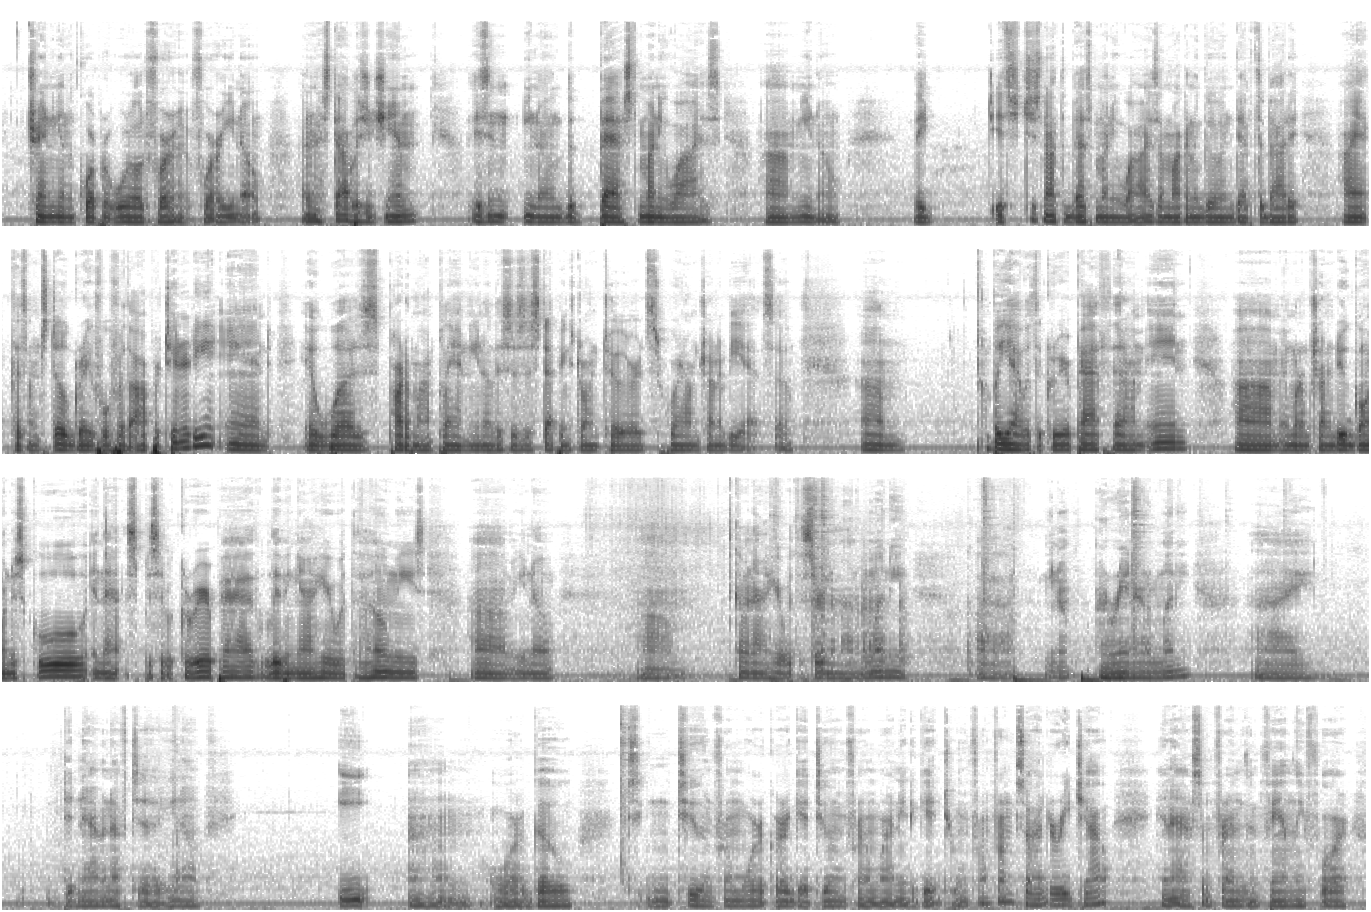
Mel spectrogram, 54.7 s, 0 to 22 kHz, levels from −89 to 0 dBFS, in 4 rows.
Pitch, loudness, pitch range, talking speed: 90 Hz, -28 LUFS, 85-115 Hz, 180 wpm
